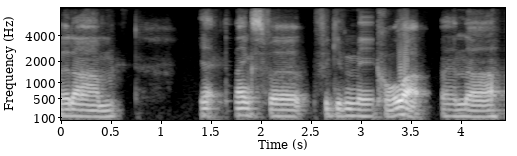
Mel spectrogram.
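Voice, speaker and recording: Speaking at a fairly slow pace, a man with an Australian accent has a dark, mellow tone. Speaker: pro surfer. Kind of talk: live stream interview. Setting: in quarantine, remote. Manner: halting.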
